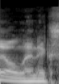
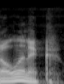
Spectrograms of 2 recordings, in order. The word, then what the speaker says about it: Olynyk: Olynyk. – So you're saying Olynyk. You're holding the O a little longer than I am.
